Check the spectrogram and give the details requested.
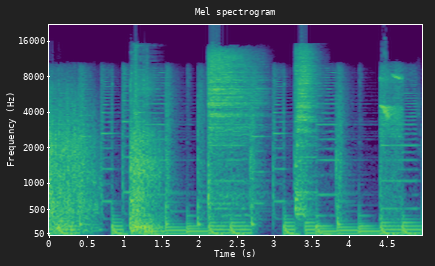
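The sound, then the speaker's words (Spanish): Loud, synthetic video game key-press sound effects played in reverse, with reversed-sounding swells, bursts of bright noise building then cutting off, layered over a stepped, rhythmic low tone, repeating roughly every second with no voices. “Cuando tú aprietas la tecla hace un sonido que distinto a que cuando no sé, me estoy revolviendo, pero el chiste es que son los sonidos invertidos.”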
